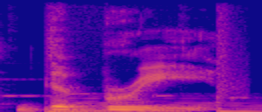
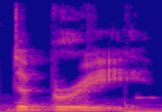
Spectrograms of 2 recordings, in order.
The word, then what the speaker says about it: debris: Strangely enough, this word is pronounced debris. Debris. It's not debris or debris. The S is completely silent, and the I sounds like a long E.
